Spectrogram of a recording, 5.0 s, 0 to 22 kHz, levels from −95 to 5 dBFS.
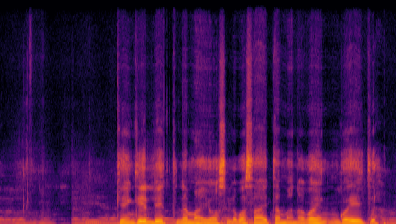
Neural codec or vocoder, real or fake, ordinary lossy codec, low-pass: codec, 44.1 kHz, 7.8 kbps, Pupu-Codec; fake; none; none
